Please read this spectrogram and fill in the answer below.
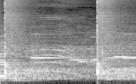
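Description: Live two-piece band music: a heavy drum and cymbal hit at the start and another about a second and a half in, each ringing on over sustained keyboard chords.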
